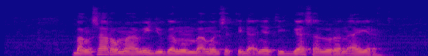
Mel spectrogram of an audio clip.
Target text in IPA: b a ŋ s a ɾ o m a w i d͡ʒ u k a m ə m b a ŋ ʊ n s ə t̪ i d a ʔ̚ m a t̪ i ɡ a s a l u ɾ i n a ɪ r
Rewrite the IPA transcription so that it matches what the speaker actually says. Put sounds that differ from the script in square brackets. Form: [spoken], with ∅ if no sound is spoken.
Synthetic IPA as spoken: b a ŋ s a ɾ o m a w i d͡ʒ u [ɡ] a m ə m b a ŋ ʊ n s ə t̪ i d a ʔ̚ [ɲ] a t̪ i ɡ a s a l u ɾ [a] n a ɪ r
